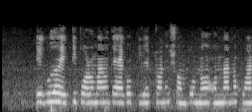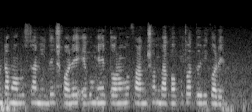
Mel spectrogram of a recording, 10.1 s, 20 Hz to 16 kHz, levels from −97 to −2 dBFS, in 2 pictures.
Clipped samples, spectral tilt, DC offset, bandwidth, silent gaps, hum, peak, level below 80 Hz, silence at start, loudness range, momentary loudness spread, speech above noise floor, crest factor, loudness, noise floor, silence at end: under 0.1%; -5.5 dB/octave; under 0.1%; 7.6 kHz; none; none; -6 dBFS; -52 dBFS; 0.7 s; 4 LU; 8 LU; 28 dB; 18 dB; -24 LUFS; -52 dBFS; 0.15 s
